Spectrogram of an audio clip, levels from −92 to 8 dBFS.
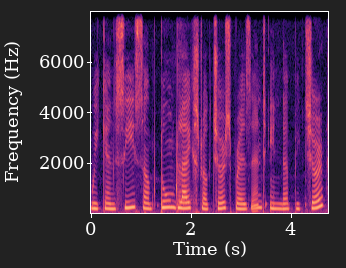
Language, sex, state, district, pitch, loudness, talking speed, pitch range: English, female, Assam, Kamrup Metropolitan, 215 Hz, -14 LUFS, 140 wpm, 200-240 Hz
